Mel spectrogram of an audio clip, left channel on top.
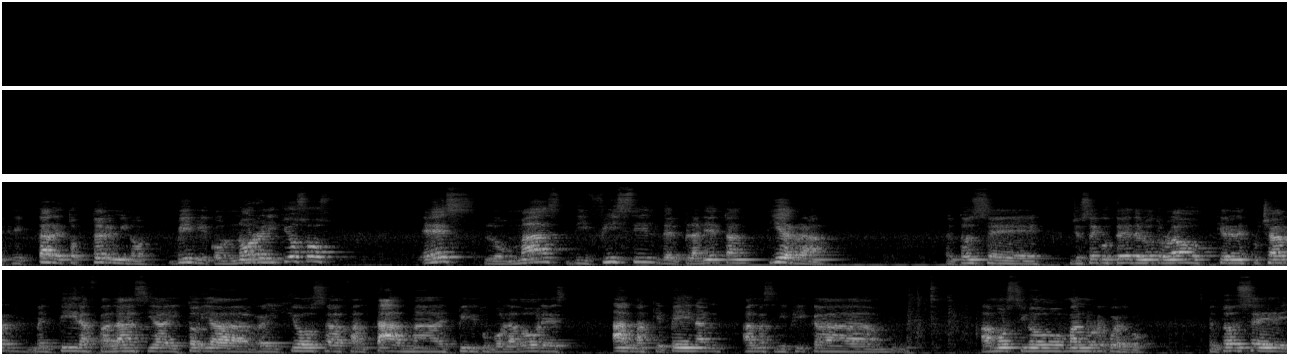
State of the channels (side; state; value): left; silent; digital silence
